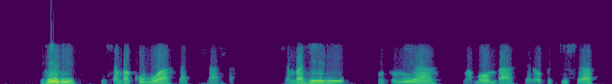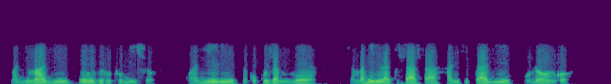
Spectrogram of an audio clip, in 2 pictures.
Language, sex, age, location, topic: Swahili, male, 25-35, Dar es Salaam, agriculture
